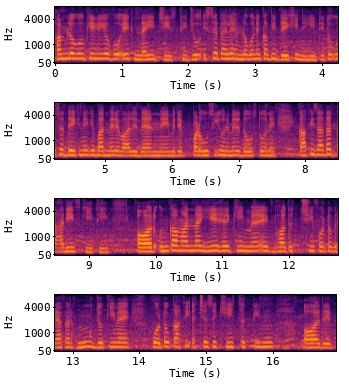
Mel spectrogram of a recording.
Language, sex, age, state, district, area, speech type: Urdu, female, 18-30, Uttar Pradesh, Shahjahanpur, rural, spontaneous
